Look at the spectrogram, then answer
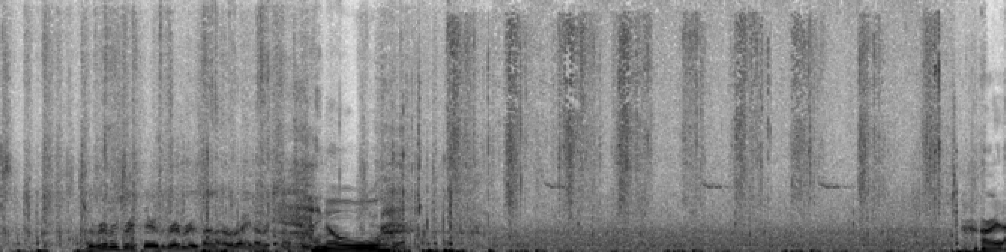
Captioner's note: exasperated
